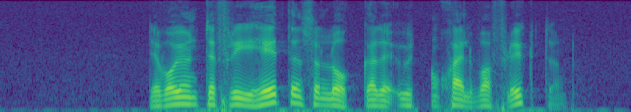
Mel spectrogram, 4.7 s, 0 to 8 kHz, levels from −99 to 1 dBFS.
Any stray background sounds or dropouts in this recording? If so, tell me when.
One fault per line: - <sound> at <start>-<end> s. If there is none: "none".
- dropout at 3.1-3.2 s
